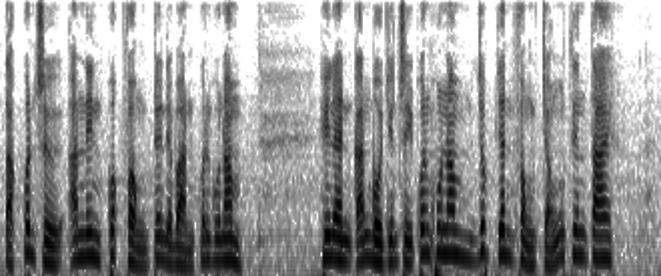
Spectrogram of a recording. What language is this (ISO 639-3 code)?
vie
